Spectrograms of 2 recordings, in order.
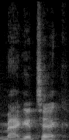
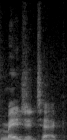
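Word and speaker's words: Magitek: It's pronounced Magatech? No, it's pronounced Magitech.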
